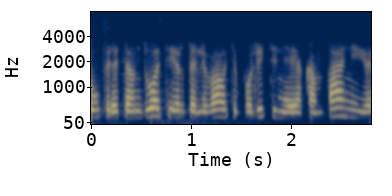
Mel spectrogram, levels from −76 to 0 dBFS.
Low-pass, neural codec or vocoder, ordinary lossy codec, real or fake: 7.2 kHz; vocoder, 44.1 kHz, 128 mel bands every 256 samples, BigVGAN v2; AAC, 48 kbps; fake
